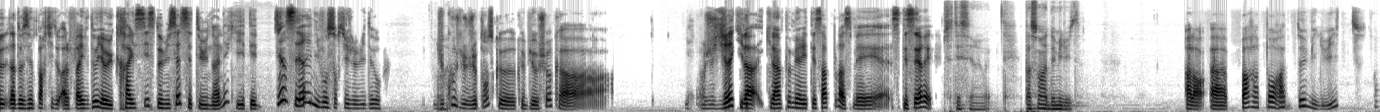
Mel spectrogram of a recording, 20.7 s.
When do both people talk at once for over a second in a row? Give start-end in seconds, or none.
none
